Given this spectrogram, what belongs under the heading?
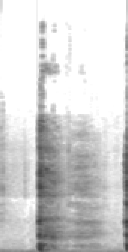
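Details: Adult cough: two sharp, explosive, harsh, dry-sounding bursts, the second cut off at the end.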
